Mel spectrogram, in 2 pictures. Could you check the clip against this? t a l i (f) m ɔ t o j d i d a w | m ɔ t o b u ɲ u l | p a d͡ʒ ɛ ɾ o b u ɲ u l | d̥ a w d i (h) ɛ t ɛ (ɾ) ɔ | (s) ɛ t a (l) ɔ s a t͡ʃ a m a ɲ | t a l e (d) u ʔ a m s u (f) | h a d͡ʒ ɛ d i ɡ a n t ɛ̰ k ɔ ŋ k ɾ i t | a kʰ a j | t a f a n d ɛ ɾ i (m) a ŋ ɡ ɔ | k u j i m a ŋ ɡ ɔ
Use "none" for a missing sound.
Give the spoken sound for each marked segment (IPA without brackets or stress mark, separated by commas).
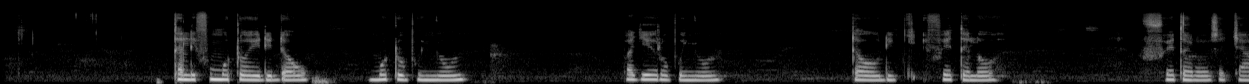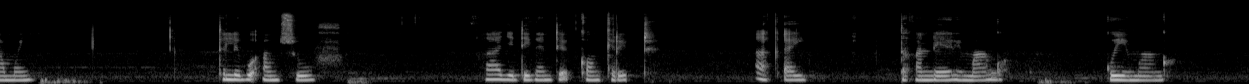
f, f, l, f, l, b, f, m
